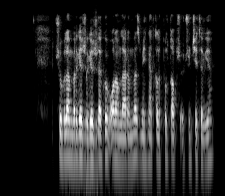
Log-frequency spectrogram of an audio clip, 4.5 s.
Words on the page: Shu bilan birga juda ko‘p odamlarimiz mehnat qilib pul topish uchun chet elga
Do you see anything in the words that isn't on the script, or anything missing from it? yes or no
yes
